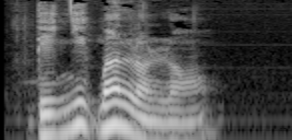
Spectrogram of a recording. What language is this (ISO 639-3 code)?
gej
